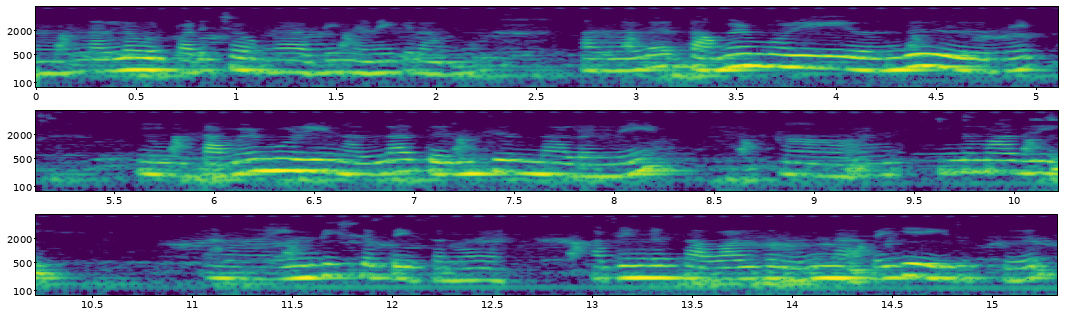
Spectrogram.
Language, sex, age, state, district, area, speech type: Tamil, female, 18-30, Tamil Nadu, Kallakurichi, rural, spontaneous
